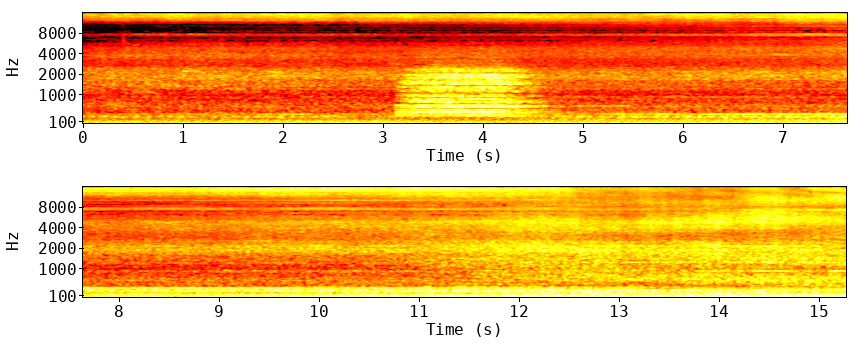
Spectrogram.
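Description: Norfolk Southern diesel freight locomotives approaching, their engine rumble growing steadily louder, with one short horn blast about three seconds in. Near the end the lead units come alongside and the engine drone is at its loudest.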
